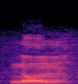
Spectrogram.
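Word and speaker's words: نون: আর নুনটা উচ্চারণ হবে আমাদের জিহ্বার আগা উপরের তালুর সঙ্গে লাগবে, জিহ্বার আগা উপরের তালুর সঙ্গে লাগবে, লেগে উচ্চারিত হবে নুন, নুন, নুন।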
